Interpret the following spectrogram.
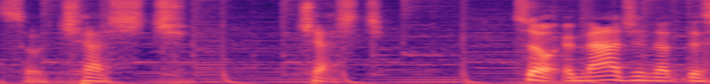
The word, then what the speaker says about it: cześć: it simple, it's just cześć, which sounds like you're saying chess, but with a ch at the end. So cześć, cześć.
